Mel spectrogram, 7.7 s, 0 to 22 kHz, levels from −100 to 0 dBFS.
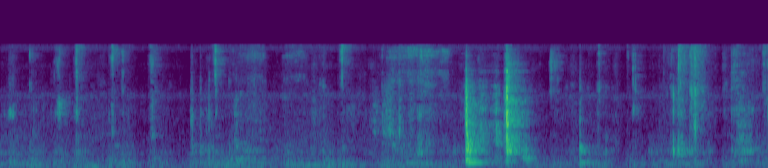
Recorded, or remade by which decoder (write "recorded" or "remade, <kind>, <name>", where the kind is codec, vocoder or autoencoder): recorded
